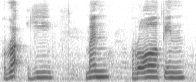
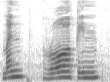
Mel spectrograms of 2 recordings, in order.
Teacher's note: ٹھیک ہے، یہاں پہ جو ہمارے ادغام ہو رہا تھا وہ قانون ختم ہو گیا کیونکہ نون کا اظہار کر دیا ہم نے. ٹھیک ہے، سانس جاری رہی، آواز توڑ دی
